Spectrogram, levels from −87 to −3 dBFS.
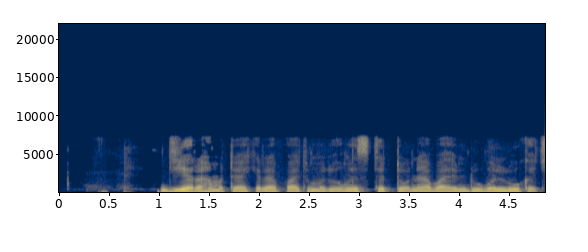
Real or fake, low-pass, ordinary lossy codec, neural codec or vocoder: real; 7.2 kHz; MP3, 96 kbps; none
